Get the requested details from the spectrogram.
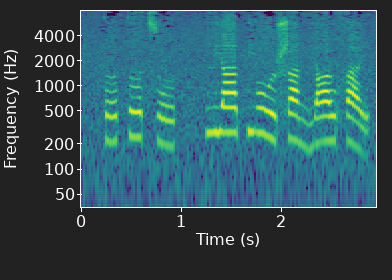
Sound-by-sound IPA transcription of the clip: t̪ɤ˧˥t̪ɤ˥t͡so˨ʊ̯ | ljä˥t̪jo˥˧ʊ̯ ʂa˥˩njɑ˥ʊ̯fa˥˩ɪ̯

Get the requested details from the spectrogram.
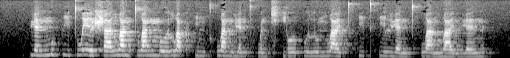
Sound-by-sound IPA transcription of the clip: pɥɛ˨˦nmu˥˨pi˥˨ t̪we˥˨ɪ̯ ʂä˨˦lwa˥˨nt̪wa˦n mo˨˦ʊ̯lwä˧pʰi˨˩ŋ kʰwa˥˨nlɥɛ˩nt̪ʰwə˩n t͡ɕʰjo˨˦ʊ̯pu˨˩lu˥˨ n̪wa˥˨ɪ̯ t̪ʰi˥˨t̪ʰi˦ lɥɛ˨˩nt̪ʰwä˥˨ n̪wa˨˩ɪ̯ n̪ɥɛ˦n

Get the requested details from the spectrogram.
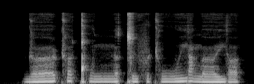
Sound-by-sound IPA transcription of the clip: ɖœːʈʰœǃʰunːœ ǀyfəʈʰuːja ŋœːjɐ

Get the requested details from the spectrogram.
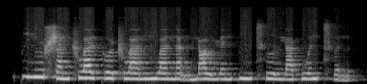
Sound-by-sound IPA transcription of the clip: pi˦nlu˨ ʂa˨˦nʈ͡ʂwa˥˨ɪ̯kɤ˥˨ ʈ͡ʂwa˨˦nn̪wa˨˦n a̰˨˩n mjɑ˥˨ʊ̯lɥɛ˨˦npi˥˨ŋt͡sʰɹ̩˥˨ ljä˨˦kwə˦nt͡sʰə̰˨˩n

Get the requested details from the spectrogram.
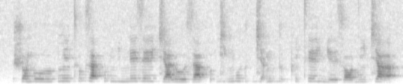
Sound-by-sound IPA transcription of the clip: ʃɔ˨jo˨ʊ̯ | lĩ˨tʰʊ˦ʔ zä˦ʔkʊ˦ʔ ŋi˨ŋe˦ze˦ɪ̯ t͡ɕä˨lo˨ʊ̯zä˨pʰʊ˦ʔ d͡ʑḛ˦˨ŋu˦dʊ˦ʔd͡ʑä̰˦˨ ŋṵ˦˨dʊ˦ʔpʰĩ˦˨tʰe˦ɪ̯ ɲe˨ɪ̯zɔ˨ dĩ˨t͡ɕä̰˦˨

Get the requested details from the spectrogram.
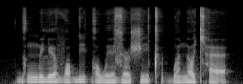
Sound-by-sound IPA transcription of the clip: ɡʌŋ͡mɪlʲʌvɔ ɠiɡɔ wɪ zə˞ʃitʼə ɡ͡bʌnʌcʰæ

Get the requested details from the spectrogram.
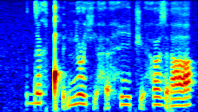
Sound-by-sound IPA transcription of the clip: dɛxǃʼḛ ɲə˞çɛ̰hɛ̰ hit͡ʃḛ hœzə̰ ɾa

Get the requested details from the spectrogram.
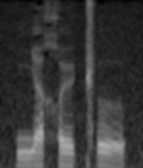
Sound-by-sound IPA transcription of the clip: ɲæχøǁo

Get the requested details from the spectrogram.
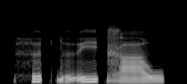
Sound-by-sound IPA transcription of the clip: hɨ˦˥t̚ɓɨ̰˧˥j | ɣa˨˦w

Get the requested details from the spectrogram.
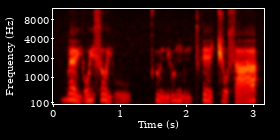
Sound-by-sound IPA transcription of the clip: bɛː˥˨joː˧˥jsɤː˥˨juː˩ | kʰɯː˧˩njɯː˧ŋu˩n t̪ʰeː˥˨t͡ɕo˥˨ saː˧˥

